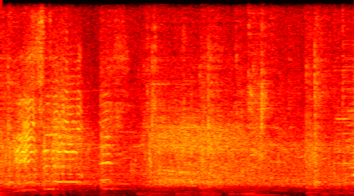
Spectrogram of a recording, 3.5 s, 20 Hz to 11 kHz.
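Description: A large, energized crowd at an Al Gore rally in Florida during the 2000 election cheers and shouts continuously in the middle of the night at 73 degrees, a dense roar of many voices with scattered whoops rising above it, loud and sustained throughout.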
